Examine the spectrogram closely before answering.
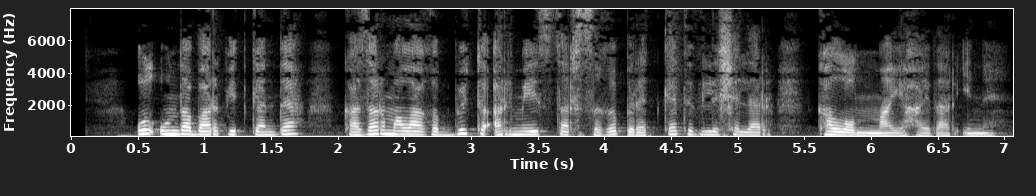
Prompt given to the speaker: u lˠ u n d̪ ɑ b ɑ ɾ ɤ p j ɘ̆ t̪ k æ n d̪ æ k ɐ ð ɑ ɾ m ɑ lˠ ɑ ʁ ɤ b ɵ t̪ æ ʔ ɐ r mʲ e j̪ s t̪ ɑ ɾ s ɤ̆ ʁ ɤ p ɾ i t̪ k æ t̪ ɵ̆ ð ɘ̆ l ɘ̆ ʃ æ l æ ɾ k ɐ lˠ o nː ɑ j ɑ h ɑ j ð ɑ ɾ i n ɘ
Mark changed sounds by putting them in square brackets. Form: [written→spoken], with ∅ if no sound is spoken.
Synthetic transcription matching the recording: u lˠ u n d̪ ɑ b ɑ ɾ ɤ p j ɘ̆ t̪ k æ n d̪ æ k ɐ [ð→z] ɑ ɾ m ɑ lˠ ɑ ʁ ɤ b ɵ t̪ æ ʔ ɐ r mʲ e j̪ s t̪ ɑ ɾ s ɤ̆ ʁ ɤ p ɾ [i→æ] t̪ k æ t̪ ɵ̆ ð ɘ̆ l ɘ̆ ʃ æ l æ ɾ k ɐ lˠ o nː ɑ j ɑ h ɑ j ð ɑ ɾ i n ɘ

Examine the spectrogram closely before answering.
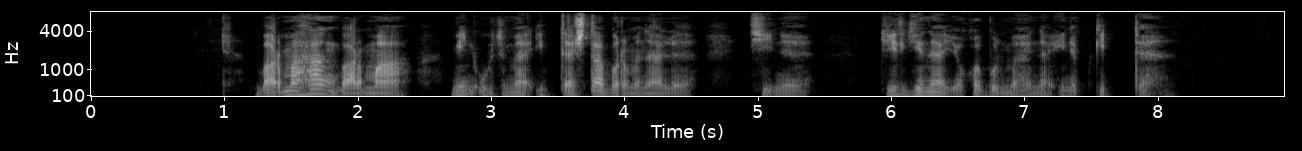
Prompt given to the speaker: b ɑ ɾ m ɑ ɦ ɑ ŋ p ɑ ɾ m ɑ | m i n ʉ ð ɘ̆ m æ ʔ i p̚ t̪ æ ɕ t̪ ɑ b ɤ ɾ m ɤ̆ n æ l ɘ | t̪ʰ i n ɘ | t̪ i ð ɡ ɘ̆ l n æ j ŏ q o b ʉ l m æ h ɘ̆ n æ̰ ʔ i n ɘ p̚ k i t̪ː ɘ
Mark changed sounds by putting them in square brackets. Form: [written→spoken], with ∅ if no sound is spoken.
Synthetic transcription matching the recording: b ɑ ɾ m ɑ ɦ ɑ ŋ [p→b] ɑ ɾ m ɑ | m i n ʉ ð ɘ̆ m æ ʔ i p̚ t̪ æ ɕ t̪ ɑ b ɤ ɾ m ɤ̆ n æ l ɘ | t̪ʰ i n ɘ | t̪ i ð ɡ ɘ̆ [l→∅] n æ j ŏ q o b ʉ l m æ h ɘ̆ n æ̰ ʔ i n ɘ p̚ k i t̪ː ɘ

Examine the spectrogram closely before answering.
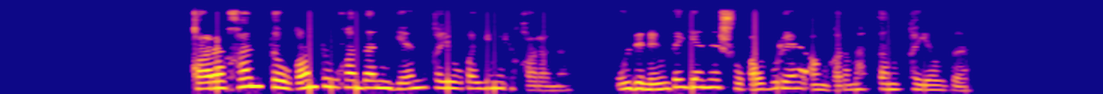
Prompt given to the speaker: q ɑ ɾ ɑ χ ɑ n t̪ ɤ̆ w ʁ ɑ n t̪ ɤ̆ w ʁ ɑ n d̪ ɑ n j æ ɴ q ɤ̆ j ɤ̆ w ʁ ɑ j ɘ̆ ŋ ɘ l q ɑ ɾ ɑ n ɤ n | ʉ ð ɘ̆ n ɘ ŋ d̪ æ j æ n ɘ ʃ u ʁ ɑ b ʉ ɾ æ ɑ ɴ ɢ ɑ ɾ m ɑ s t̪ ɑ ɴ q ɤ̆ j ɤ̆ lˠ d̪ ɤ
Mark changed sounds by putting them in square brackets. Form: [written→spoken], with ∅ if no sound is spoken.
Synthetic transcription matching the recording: q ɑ ɾ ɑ χ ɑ n t̪ ɤ̆ w ʁ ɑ n t̪ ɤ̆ w ʁ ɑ n d̪ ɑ n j æ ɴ q ɤ̆ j ɤ̆ w ʁ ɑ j ɘ̆ ŋ ɘ l q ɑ ɾ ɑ n ɤ [n→∅] | ʉ ð ɘ̆ n ɘ ŋ d̪ æ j æ n ɘ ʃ u ʁ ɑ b ʉ ɾ æ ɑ ɴ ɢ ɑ ɾ m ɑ [s→θ] t̪ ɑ ɴ q ɤ̆ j ɤ̆ lˠ d̪ ɤ

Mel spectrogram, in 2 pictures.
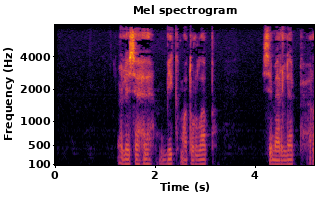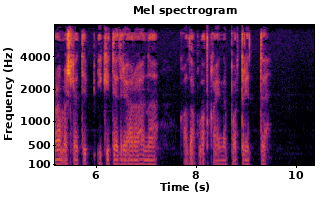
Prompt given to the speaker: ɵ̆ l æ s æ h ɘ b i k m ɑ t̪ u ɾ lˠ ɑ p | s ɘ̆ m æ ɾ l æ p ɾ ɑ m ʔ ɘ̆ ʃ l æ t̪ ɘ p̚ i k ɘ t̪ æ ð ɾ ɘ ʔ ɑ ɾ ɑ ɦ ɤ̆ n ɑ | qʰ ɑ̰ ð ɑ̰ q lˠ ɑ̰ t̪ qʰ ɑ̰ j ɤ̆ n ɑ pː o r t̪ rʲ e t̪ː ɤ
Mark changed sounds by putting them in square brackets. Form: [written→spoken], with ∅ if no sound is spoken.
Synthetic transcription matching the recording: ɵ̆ l æ s æ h ɘ b i k m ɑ t̪ u ɾ lˠ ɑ p | s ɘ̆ m æ ɾ l æ p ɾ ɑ m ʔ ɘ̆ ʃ l æ t̪ ɘ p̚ i k ɘ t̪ æ ð ɾ ɘ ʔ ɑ ɾ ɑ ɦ ɤ̆ n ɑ | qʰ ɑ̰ ð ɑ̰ q lˠ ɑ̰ t̪ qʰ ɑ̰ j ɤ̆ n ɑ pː o r t̪ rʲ e t̪ː ɤ

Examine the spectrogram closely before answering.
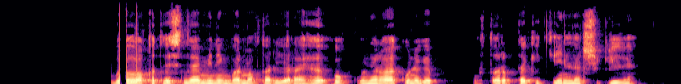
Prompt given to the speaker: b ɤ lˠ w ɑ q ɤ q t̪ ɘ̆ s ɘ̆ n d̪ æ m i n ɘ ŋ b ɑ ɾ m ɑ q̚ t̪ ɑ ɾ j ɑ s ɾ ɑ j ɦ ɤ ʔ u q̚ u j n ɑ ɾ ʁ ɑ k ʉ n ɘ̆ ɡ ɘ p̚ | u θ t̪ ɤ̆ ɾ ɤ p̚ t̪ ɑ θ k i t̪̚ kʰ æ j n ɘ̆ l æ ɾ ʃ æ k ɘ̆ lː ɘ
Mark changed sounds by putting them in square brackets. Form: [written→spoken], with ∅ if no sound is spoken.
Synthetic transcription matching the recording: b ɤ lˠ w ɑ q ɤ [q→∅] t̪ ɘ̆ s ɘ̆ n d̪ æ m i n ɘ ŋ b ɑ ɾ m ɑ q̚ t̪ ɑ ɾ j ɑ [s→∅] ɾ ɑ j ɦ ɤ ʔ u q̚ u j n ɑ ɾ ʁ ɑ k ʉ n ɘ̆ ɡ ɘ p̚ | u θ t̪ ɤ̆ ɾ ɤ p̚ t̪ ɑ [θ→∅] k i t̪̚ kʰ æ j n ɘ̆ l æ ɾ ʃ [æ→i] k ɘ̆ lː ɘ

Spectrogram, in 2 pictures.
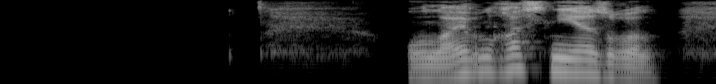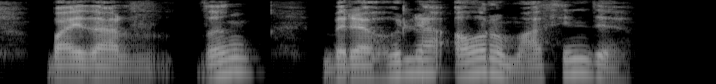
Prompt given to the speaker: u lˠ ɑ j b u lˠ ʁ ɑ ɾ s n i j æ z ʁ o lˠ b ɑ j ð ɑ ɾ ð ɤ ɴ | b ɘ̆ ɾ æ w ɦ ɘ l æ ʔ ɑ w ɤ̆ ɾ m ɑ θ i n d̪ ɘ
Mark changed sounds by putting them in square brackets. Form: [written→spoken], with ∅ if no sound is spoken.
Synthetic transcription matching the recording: u lˠ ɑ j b u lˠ ʁ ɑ [ɾ→∅] s n i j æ z ʁ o lˠ b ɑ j ð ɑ ɾ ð ɤ ɴ | b ɘ̆ ɾ æ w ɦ ɘ l æ ʔ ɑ w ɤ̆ ɾ m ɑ θ i n d̪ ɘ

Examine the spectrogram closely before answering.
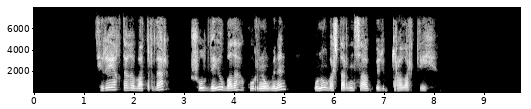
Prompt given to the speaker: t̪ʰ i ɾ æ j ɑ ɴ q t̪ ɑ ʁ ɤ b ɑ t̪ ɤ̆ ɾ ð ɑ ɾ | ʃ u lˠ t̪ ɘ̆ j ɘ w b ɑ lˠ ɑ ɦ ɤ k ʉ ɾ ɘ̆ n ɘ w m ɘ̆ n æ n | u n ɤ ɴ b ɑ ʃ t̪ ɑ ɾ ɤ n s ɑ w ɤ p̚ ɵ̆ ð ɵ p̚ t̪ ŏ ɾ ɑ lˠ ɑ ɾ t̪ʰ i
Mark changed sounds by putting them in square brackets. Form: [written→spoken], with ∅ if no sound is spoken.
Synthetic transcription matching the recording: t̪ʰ i ɾ æ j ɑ [ɴ→∅] q t̪ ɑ ʁ ɤ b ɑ t̪ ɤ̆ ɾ ð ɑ ɾ | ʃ u lˠ [t̪→d̪] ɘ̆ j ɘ w b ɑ lˠ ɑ ɦ ɤ k ʉ ɾ ɘ̆ n ɘ w m ɘ̆ n æ n | u n ɤ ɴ b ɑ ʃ t̪ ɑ ɾ ɤ n s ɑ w ɤ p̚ ɵ̆ ð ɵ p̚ t̪ ŏ ɾ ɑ lˠ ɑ ɾ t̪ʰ i

